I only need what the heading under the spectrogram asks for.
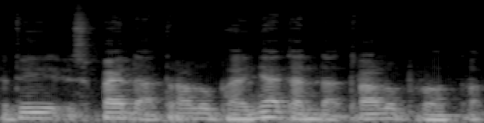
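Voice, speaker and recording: Audible room echo surrounds a woman whose voice is somewhat breathy. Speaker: Buddhist transgender vlogger. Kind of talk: personal testimony. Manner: hesitant, many fillers.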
